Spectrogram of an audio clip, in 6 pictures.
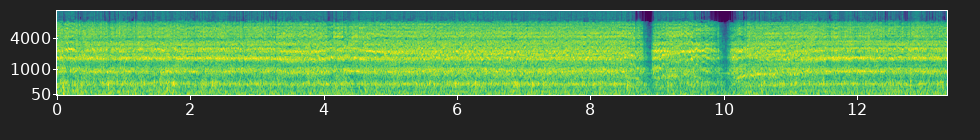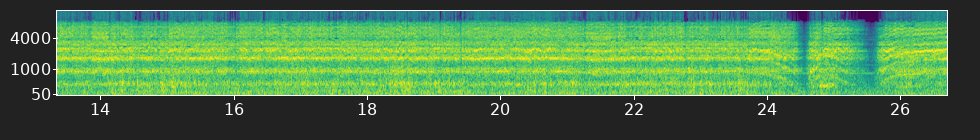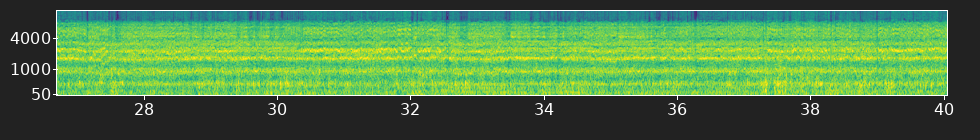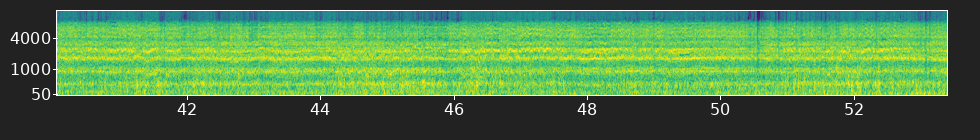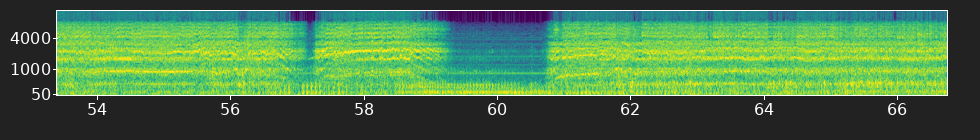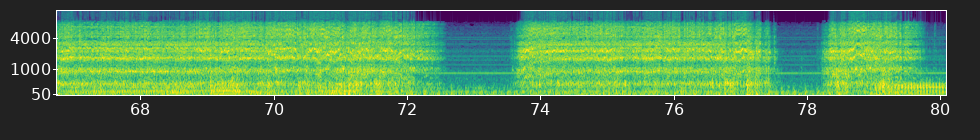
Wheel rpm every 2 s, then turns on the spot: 230, 220, 220, 210, 140, 170, 230, 230, 230, 230, 220, 220, 80, 190, 220, 220, 220, 230, 230, 230, 230, 230, 220, 220, 220, 240, 220, 210, 140, 120, 90, 220, 230, 230, 230, 220, 30, 210, 160, 100.
none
